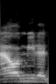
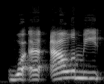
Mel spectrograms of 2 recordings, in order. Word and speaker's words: Alameda: So Alameda, am I saying it right? Alameda County? Yeah, Alameda.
